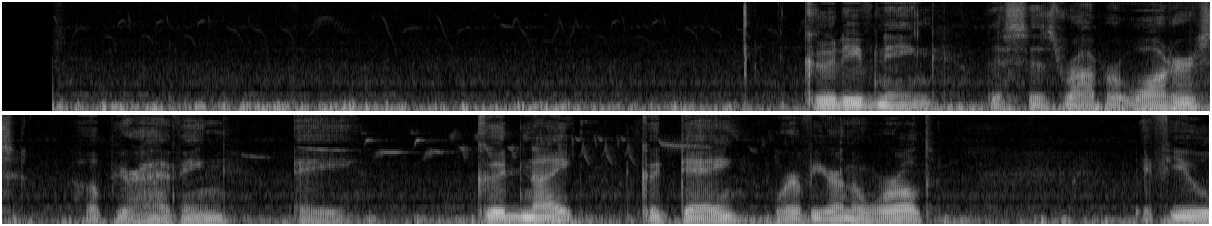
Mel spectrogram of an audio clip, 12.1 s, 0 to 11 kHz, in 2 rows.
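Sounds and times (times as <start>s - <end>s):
faint high bird chirps: 0.3s - 4.0s, 7.0s - 10.2s
low uneven rumble: 0.3s - 12.0s.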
